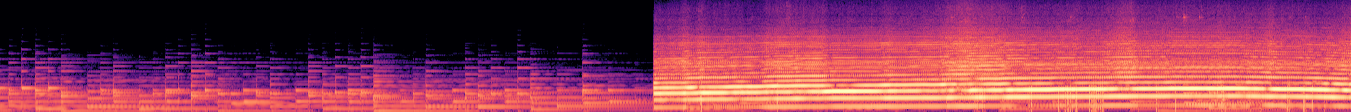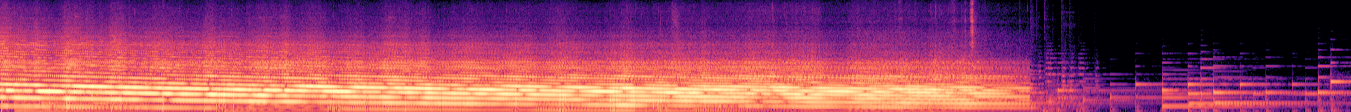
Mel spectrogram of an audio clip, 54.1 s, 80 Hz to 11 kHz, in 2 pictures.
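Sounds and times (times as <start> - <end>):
hand-cranked siren wailing: 13.1 - 49.1.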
